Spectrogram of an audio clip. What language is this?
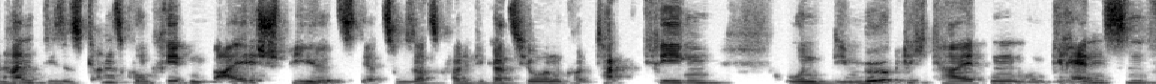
German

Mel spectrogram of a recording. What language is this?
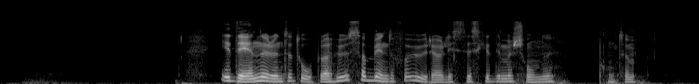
Norwegian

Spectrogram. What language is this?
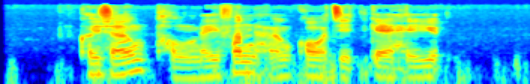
Cantonese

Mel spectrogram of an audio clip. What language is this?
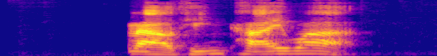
Thai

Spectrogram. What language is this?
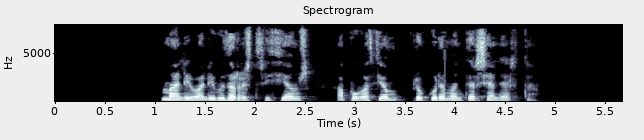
Galician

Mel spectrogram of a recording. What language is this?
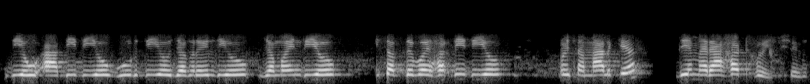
Maithili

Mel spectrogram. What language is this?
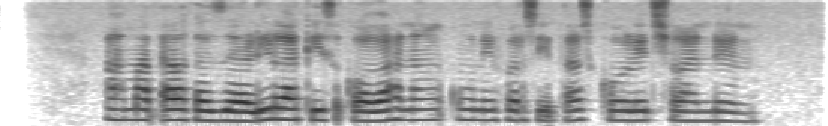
Javanese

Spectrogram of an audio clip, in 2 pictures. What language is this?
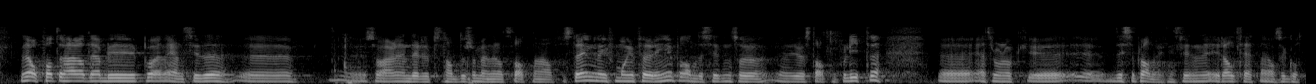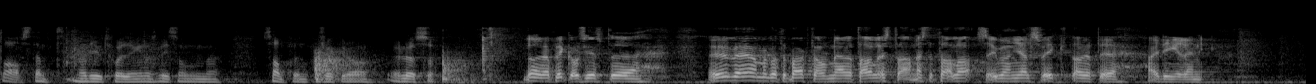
Norwegian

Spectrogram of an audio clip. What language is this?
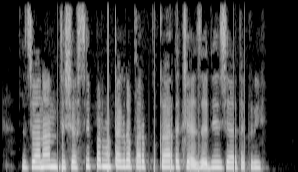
Pashto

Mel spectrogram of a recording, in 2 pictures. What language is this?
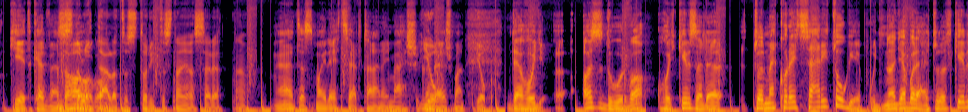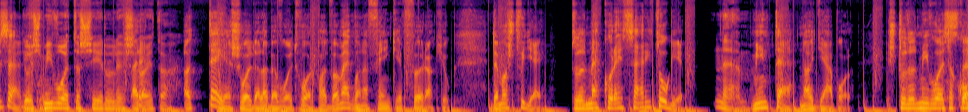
Hungarian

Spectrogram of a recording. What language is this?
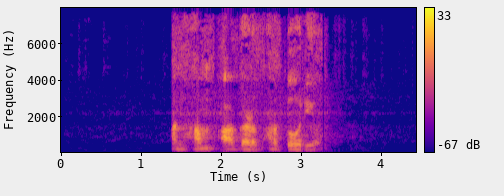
Parkari Koli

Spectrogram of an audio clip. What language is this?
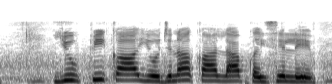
Bhojpuri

